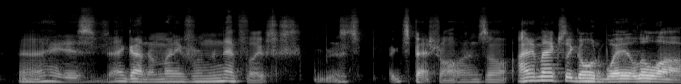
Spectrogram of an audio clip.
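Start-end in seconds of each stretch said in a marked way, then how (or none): 0.2-4.7 put-on soft, old-sounding voice with a touch of Southern twang. Asked for his best Jerry Jones impression, the speaker does a Jerry Jones impression. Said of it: "What's your best uh, Jerry Jones impression?".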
